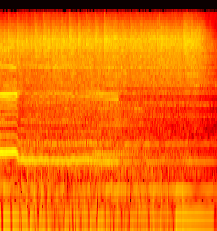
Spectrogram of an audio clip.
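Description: Blues band holding a long sustained closing chord over a steady bass note, with a high note bending down slightly near the start.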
